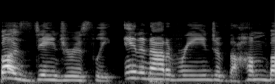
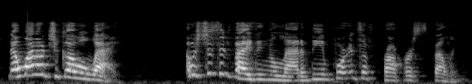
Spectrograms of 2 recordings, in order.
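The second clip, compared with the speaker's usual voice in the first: much higher, louder and fast; irritated bee; 7 semitones higher, 7 dB louder, faster than usual. Acted. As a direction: shoo him off impatiently. Bee shoos the humbug.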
